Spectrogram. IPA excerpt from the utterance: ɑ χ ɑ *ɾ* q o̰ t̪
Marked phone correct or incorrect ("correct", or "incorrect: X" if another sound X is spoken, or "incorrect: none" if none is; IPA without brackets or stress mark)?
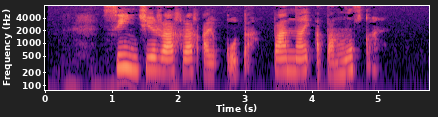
incorrect: ʎ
